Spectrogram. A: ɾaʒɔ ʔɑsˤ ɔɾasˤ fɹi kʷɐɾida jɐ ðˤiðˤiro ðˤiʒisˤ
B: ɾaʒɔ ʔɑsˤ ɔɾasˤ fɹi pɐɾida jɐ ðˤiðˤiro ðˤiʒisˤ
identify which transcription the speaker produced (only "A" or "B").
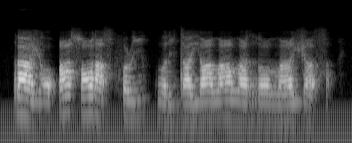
A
